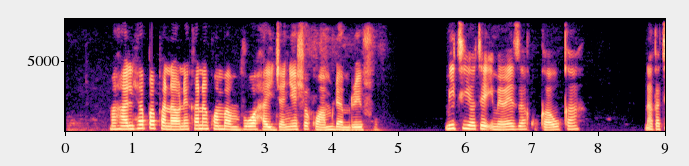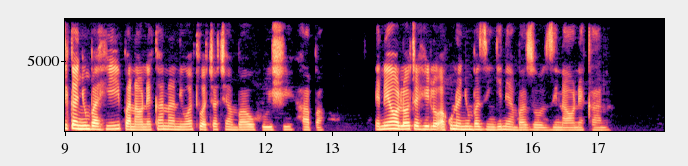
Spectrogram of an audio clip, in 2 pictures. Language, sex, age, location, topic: Swahili, female, 25-35, Kisii, health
